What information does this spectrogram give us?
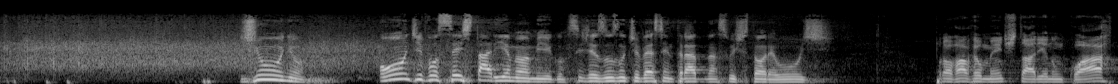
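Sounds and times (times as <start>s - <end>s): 
audience applause: 0.0s - 5.0s
speech: 2.4s - 3.2s, 3.8s - 8.4s, 9.4s - 11.1s.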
